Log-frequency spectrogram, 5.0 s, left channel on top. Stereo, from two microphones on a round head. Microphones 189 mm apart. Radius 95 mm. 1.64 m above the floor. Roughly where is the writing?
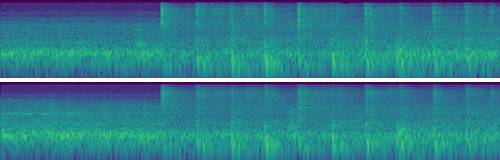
Centre.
